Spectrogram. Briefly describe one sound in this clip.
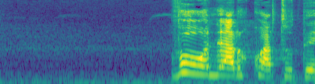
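A young girl speaks sharply and close.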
